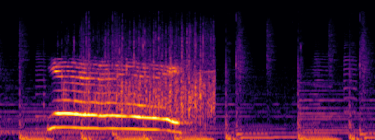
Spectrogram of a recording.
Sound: audience applauding; upbeat music

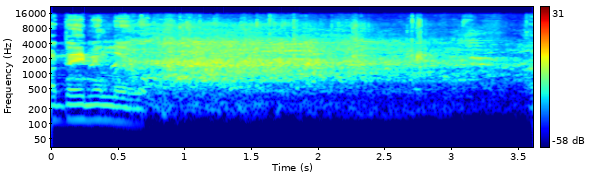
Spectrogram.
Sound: laughter

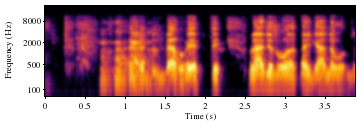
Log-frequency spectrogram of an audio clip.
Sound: laughter

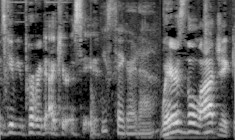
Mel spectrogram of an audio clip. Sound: Canadian accent

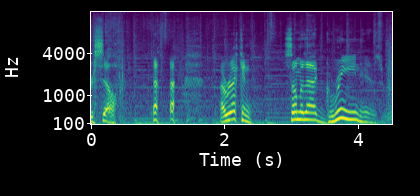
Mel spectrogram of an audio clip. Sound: chuckles

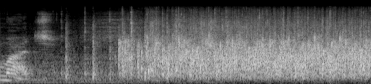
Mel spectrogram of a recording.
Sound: applause

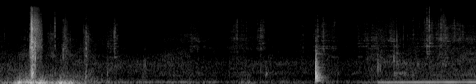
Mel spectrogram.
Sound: shovel chopping dirt

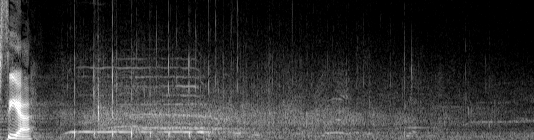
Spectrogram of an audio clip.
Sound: audience and graduates cheering

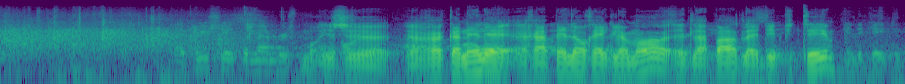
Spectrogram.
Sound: applause

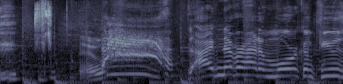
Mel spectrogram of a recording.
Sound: screams

